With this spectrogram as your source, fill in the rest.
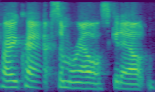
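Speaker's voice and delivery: mock rude, dismissive, harsh telling-off tone. Retelling a pit boss ordering them out: imitating a rude pit boss. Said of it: "she was super rude, and she said".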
